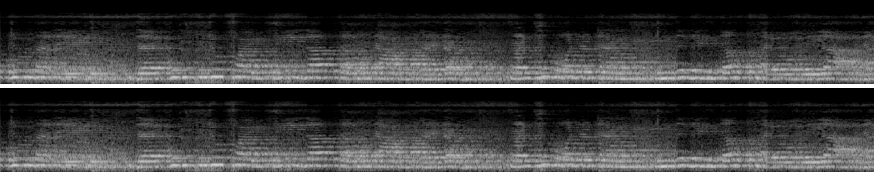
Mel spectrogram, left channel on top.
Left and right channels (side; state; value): both; identical; correlation 1.00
